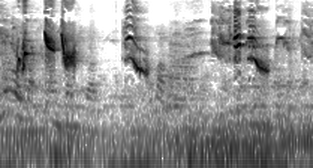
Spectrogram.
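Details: Oriental magpie-robin (kacer) in fighting mood, giving harsh squawked notes and sweeping falling whistles in short separate bursts with quiet gaps between.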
